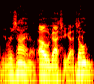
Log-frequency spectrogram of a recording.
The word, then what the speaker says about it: Regina: yeah above North so it's spelled Regina but they say Regina oh got you got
